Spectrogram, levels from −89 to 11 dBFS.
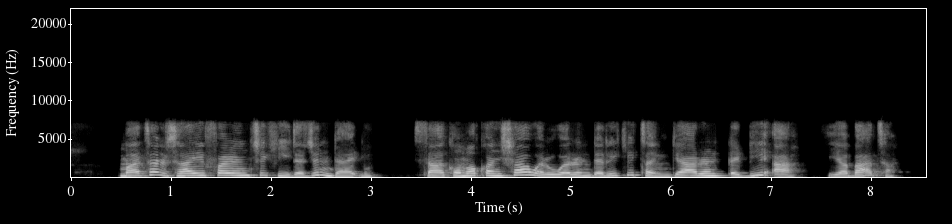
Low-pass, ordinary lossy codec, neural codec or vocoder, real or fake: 7.2 kHz; Opus, 64 kbps; codec, 16 kHz, 4 kbps, X-Codec, HuBERT features, trained on general audio; fake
